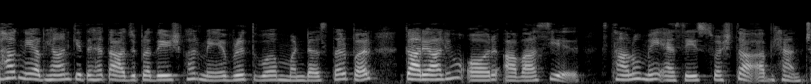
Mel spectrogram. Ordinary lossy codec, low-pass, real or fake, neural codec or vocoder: none; 7.2 kHz; real; none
